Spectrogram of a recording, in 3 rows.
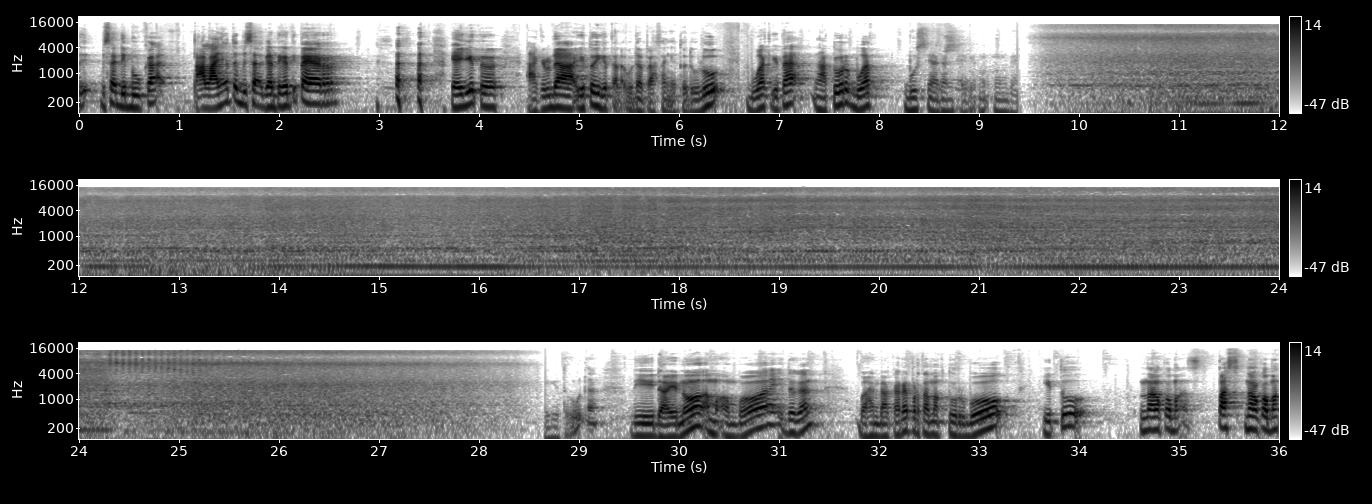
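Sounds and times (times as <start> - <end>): engine running on dyno: 9.5 - 28.6.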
